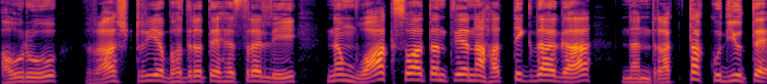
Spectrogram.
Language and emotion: Kannada, angry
